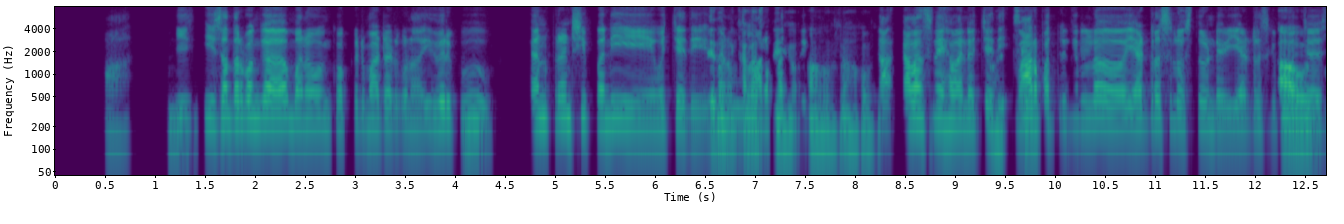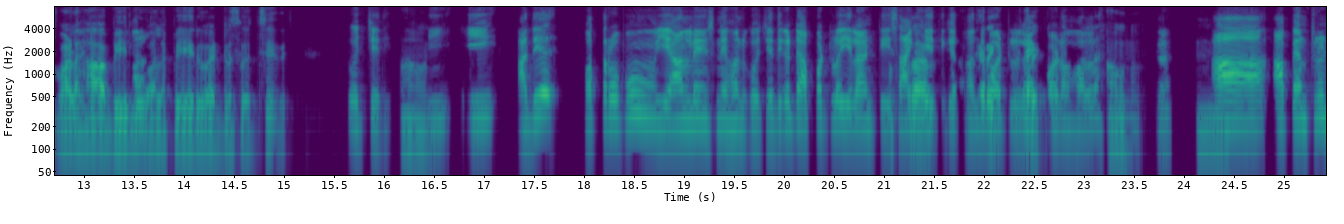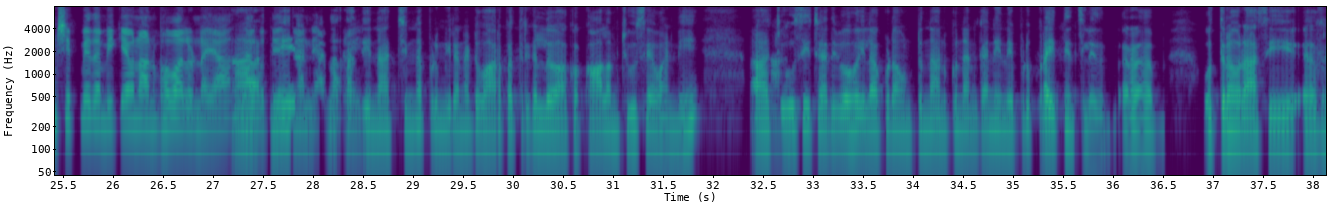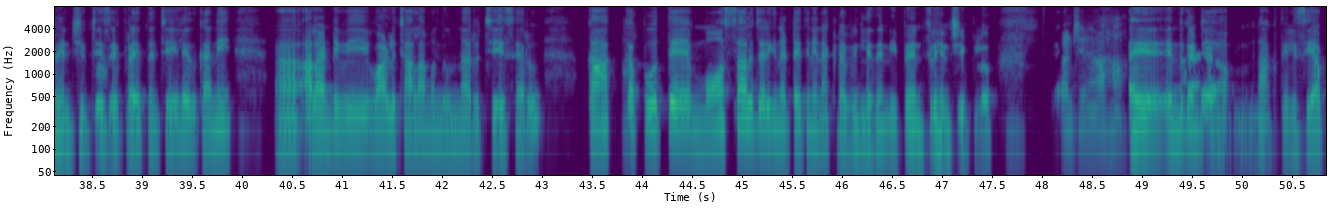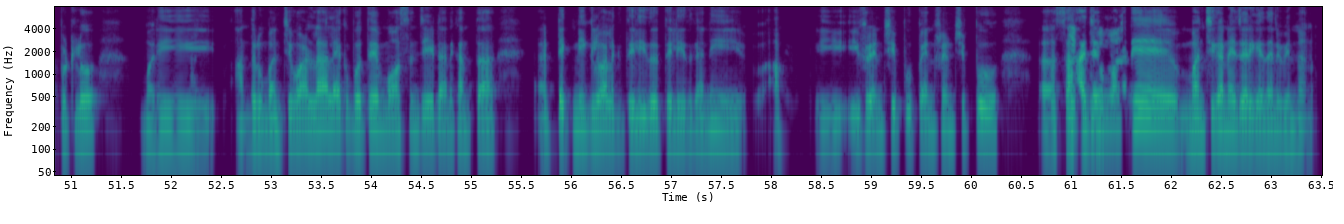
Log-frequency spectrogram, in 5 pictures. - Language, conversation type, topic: Telugu, podcast, ఆన్‌లైన్‌లో పరిచయమైన స్నేహితులను నిజంగా నమ్మవచ్చా?
- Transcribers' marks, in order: in English: "పెన్ ఫ్రెండ్‌షిప్"; other background noise; laughing while speaking: "అవును. అవును"; in English: "అడ్రెస్‌కి"; in English: "అడ్రెస్"; tapping; in English: "ఆన్‌లైన్"; in English: "కరెక్ట్. కరెక్ట్"; in English: "పెన్ ఫ్రెండ్‌షిప్"; in English: "ఫ్రెండ్‌షిప్"; in English: "పెన్ ఫ్రెండ్‌షిప్‌లో"; chuckle; in English: "ఫ్రెండ్‌షిప్ పెన్"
